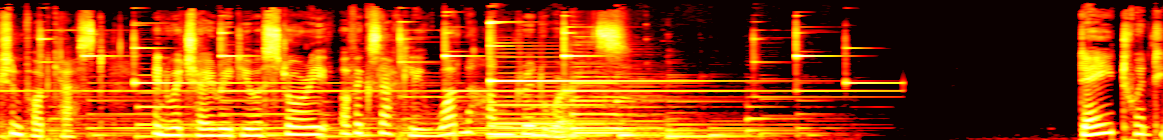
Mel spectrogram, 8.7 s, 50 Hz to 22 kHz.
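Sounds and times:
speech: 0:00.0 - 0:05.0, 0:08.1 - 0:08.7
church bells ringing: 0:00.0 - 0:06.8.

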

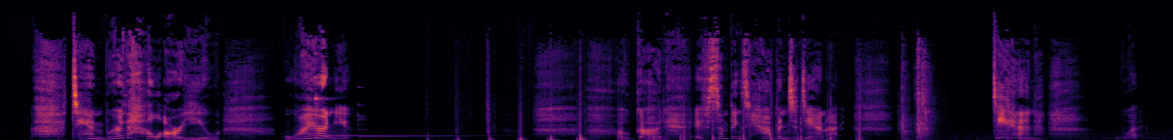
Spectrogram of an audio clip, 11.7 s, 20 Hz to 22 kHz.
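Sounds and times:
speech: 0:00.8 - 0:03.7, 0:06.2 - 0:08.8, 0:10.0 - 0:11.5
doorbell chime: 0:03.1 - 0:05.2
dull thumps: 0:04.3 - 0:08.8.

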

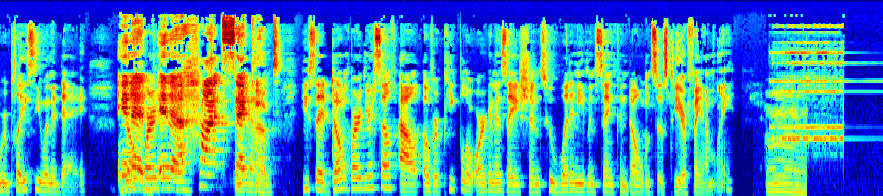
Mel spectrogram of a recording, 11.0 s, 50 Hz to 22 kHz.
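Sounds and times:
speech: 0:00.0 - 0:10.2
electronic telephone ring sound effect: 0:09.9 - 0:11.0.

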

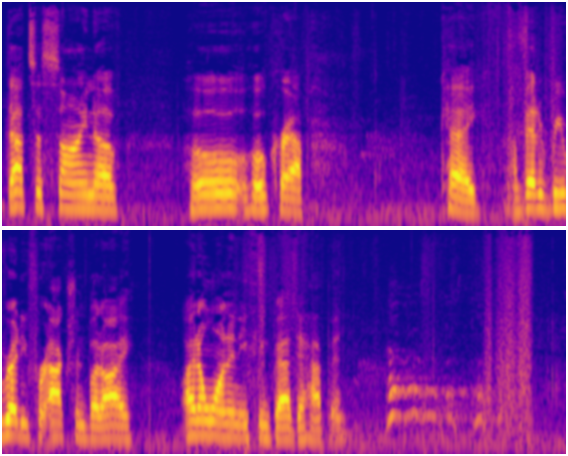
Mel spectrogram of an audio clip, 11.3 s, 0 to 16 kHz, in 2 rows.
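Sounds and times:
speech: 0:00.0 - 0:03.3, 0:04.4 - 0:09.2
dog barking: 0:09.5 - 0:10.6.

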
